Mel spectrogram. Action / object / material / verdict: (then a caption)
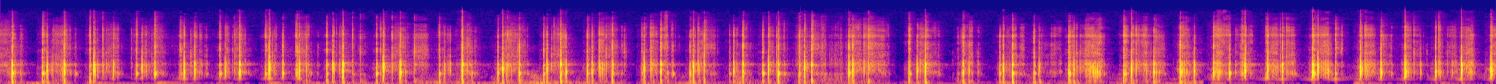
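tap / leather cup sleeve / leather / none. Fingernails tap and scratch a hollow tan leather cup sleeve in a quick, steady stream of crisp, dry clicks. The clicks have a woody mid-range knock with a bright crackle on top, and each dies away almost instantly. Softer scratchy crinkling fills the gaps between taps.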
